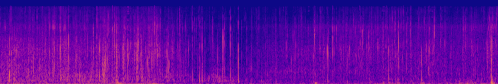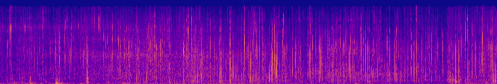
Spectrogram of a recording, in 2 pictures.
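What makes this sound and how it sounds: Fingertips rub and scratch clear plastic bubble wrap wrapped around a binaural microphone. The result is a steady, dense crinkling and rustling full of sharp, bright crackles and tiny clicks. It sounds much like rain pattering on a surface, growing slightly busier and louder toward the end.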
